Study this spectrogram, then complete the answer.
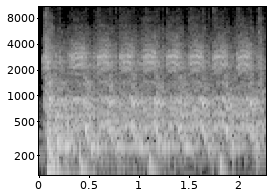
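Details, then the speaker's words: John Deere 830 Utility diesel tractor after new injector install, three injector inlet lines loose and fuel starting to squirt out while bleeding; steady rhythmic cranking, about four even compression beats a second, no catch; cranking while bleeding fuel system. "we've got these three lines these are our Inlet lines for our injectors we've got them loose right now as you can see I'm SP over a little bit you'll see some fuel starting to squirt"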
